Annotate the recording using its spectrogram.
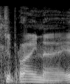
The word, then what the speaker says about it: De Bruyne: I'm talking about if De Bruyne, or, or as yeah. some commentators call him, De Bruyne. – It's De Bruyne.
